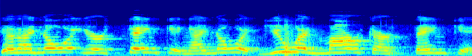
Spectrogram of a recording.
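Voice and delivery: furious, shrill, very loud angry yelling. Answering someone who told them to take a breath, confrontational. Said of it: "take a breath. What are you getting in my face about?".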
